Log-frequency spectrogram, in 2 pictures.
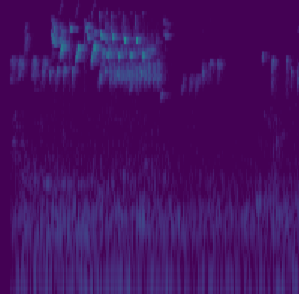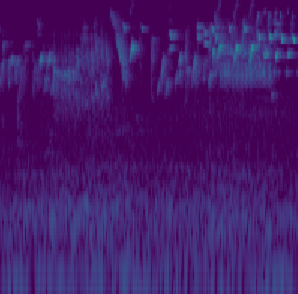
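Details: Moroccan Widani goldfinch, a kept songbird, singing a sustained twittering song of high, bright, liquid trills and buzzy notes in bursts, with a short pause midway before the song resumes, over faint low room hum.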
